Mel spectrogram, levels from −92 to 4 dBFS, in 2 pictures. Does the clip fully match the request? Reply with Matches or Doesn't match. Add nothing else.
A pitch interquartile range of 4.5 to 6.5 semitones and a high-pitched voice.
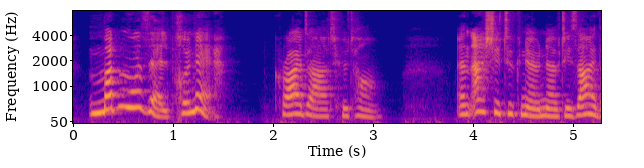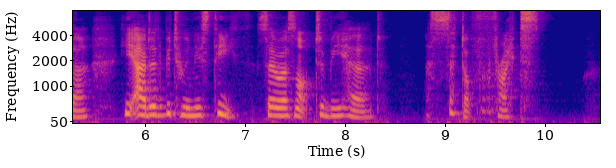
Matches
